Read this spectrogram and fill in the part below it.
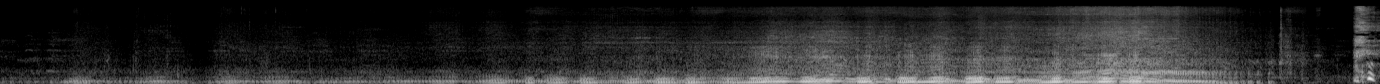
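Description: A motorcycle engine approaches, growing louder as it climbs closer.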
